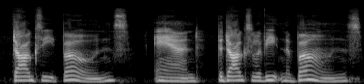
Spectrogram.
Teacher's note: it takes the same amount of time to say both sentences since they have the same number of stresses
